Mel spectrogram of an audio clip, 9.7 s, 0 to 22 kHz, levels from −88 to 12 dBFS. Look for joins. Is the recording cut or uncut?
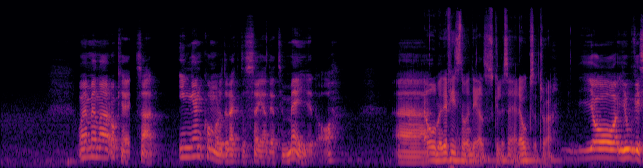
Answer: cut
